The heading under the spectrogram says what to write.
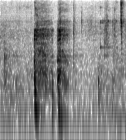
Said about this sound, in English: When he gets a good hand, he coughs.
